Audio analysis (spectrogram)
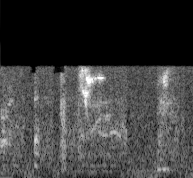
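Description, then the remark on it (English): A cat meows a few times in short, tonal calls spread across a couple of seconds, moderately loud over a faint background hiss. “We're about to leave the cat into the flowers.”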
